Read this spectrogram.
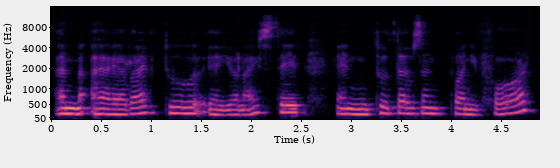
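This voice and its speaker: A woman's voice: fairly low pitch, unhurried, warm tone. A woman from Afghanistan, a Pashto speaker, introducing herself carefully with some hesitation. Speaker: apprentice.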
